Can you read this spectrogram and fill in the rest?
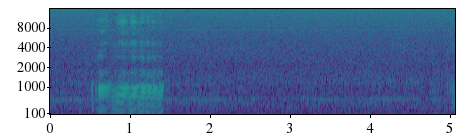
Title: jazzy snoring in cast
